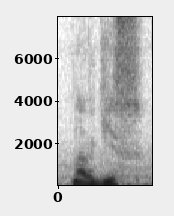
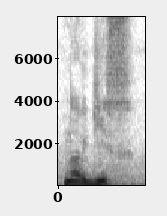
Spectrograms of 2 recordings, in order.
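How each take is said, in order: Both takes have the same delivery.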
